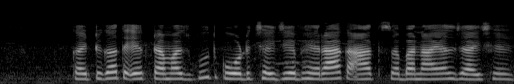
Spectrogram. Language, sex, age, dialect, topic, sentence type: Maithili, female, 18-24, Bajjika, agriculture, statement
